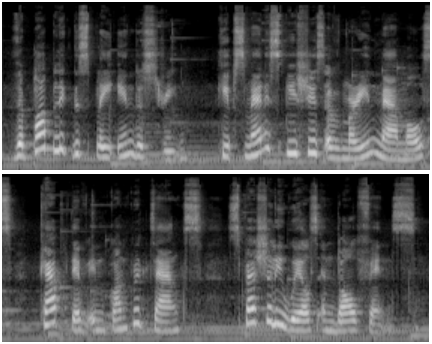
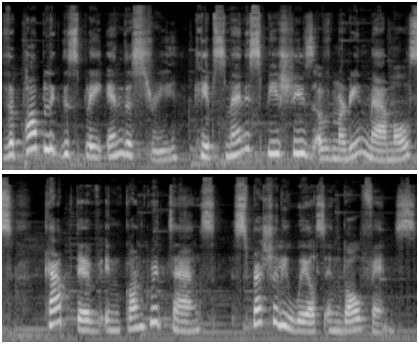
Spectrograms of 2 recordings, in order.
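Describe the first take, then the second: Both takes have the same delivery.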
